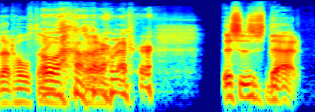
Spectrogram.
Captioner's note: laughs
